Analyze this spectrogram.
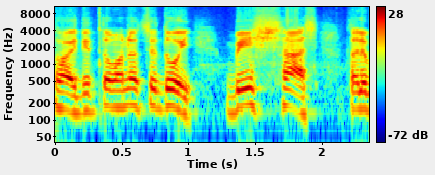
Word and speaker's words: বিশ্ব: তারপরে কি আছে দেখো, বিদ্যান, পক্ষ, বিশ্ব, একই রকম। বিশ্ব এটি বানান, এর উচ্চারণটা কি হবে, বিশ, তারপর হবে কি শ, এটি হবে।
